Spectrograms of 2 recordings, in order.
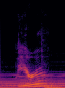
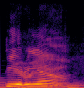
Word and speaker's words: birria: B-I-R-R-I-A. Look at the two of them. How do I pronounce that? – Birria, I think. – There we go. Tacos. Birria. – Sure. – Am I saying it? I don't want to bash. I want to, I want to say birria, right? – Birria. – Birria. – Yeah. – B-I-R-R-I-A. Is that right? – Yeah.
